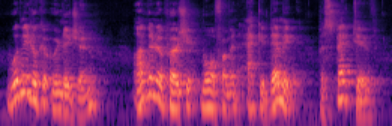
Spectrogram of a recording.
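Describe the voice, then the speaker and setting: Audible room echo surrounds a man talking at a moderate pace, his pitch swinging very widely. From London, England. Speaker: college instructor. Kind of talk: course introduction lecture. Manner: informal, with filler hesitations.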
